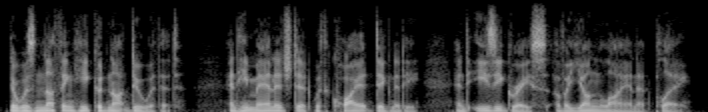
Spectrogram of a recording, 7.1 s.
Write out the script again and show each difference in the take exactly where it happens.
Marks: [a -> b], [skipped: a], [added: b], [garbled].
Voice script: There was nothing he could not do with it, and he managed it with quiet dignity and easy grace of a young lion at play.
There was nothing he could not do with it, and he managed it with quiet dignity and easy grace of a young lion at play.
